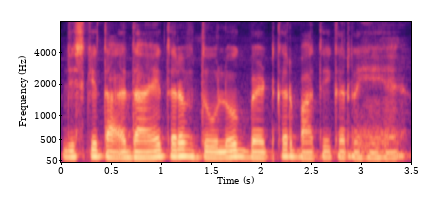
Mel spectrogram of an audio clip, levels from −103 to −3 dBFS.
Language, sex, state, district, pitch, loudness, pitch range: Hindi, male, Karnataka, Bangalore, 120 Hz, -16 LUFS, 115-135 Hz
